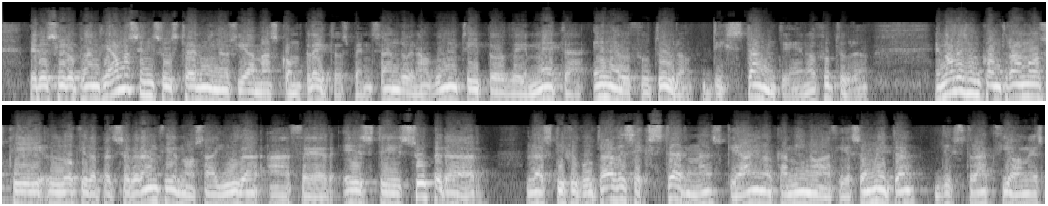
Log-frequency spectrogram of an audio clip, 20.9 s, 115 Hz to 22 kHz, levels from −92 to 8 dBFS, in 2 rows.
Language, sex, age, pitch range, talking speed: Spanish, male, 60-79, 90-125 Hz, 145 wpm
